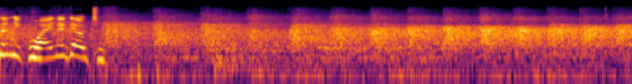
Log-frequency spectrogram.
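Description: A crowd claps in rhythm in a large echoing hall.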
